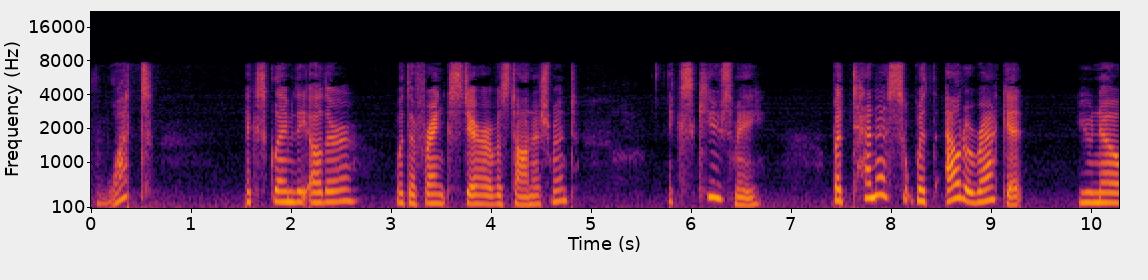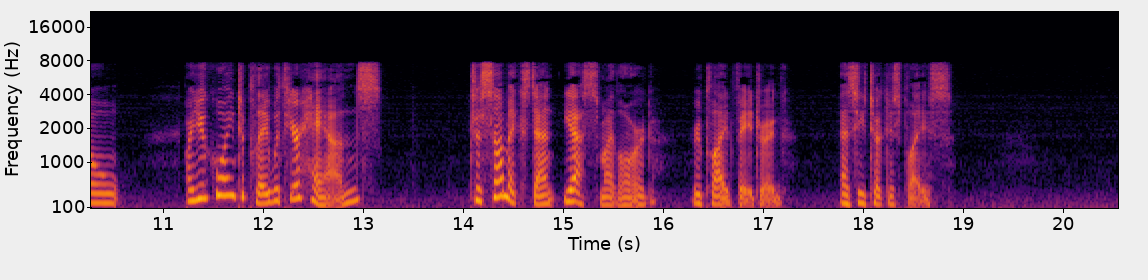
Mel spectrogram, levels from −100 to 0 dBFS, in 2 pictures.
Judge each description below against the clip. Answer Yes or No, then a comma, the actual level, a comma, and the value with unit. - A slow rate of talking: Yes, slow, 115 wpm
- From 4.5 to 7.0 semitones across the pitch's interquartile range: Yes, average, 4.9 semitones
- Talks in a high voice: Yes, high, 200 Hz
